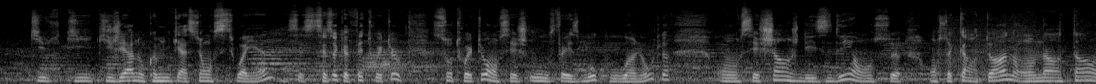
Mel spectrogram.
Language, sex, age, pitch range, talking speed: French, male, 30-49, 145-180 Hz, 175 wpm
